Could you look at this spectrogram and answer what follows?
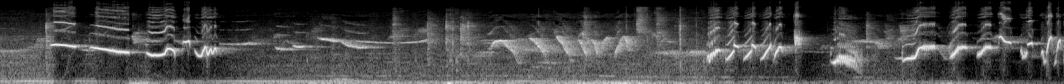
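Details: White-rumped shama singing as a master song to train other shamas: whistled slurs, a run of rapid rising notes mid-phrase and sharp repeated chips, with a low hum beneath.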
